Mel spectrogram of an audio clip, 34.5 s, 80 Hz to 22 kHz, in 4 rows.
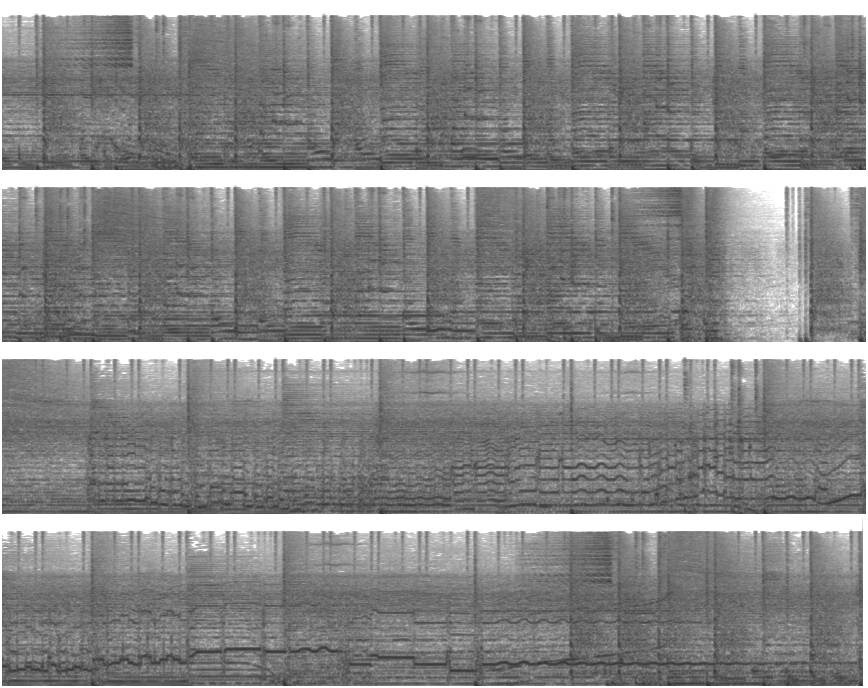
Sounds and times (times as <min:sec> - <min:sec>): Music: 0:00.0 - 0:34.5.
